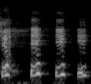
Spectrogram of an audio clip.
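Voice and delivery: high imitated giggle, trailing off; mock giggle. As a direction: giggle it like her, fading. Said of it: "And she just laughing".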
